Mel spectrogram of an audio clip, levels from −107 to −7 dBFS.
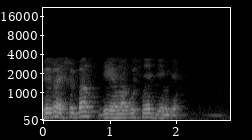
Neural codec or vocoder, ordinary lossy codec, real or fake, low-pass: none; MP3, 32 kbps; real; 3.6 kHz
